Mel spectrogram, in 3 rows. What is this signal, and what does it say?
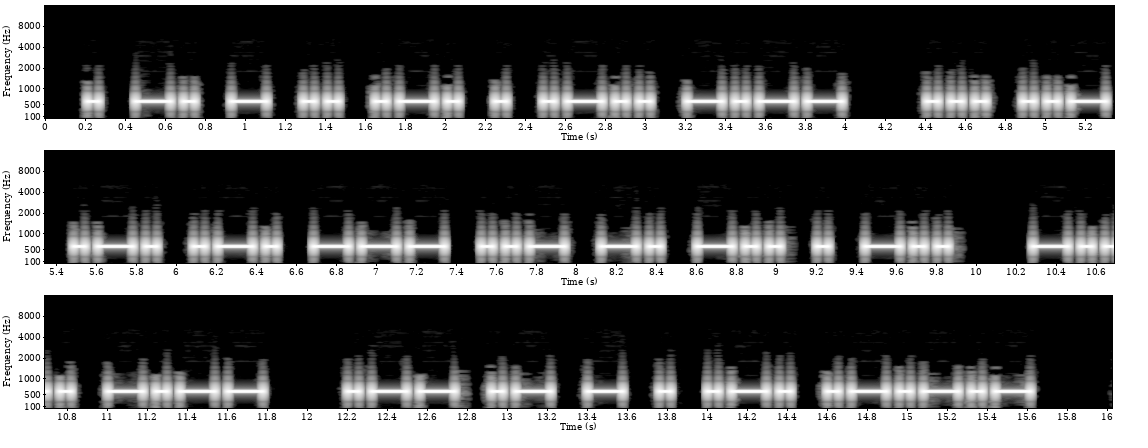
Morse code, heard as a keyed tone, about 20 wpm, 600 Hz. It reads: ENTIRELY SURROUNDED BY WATER.
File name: cw-books / winnie-the-pooh / winnie-20wpm-page-0091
